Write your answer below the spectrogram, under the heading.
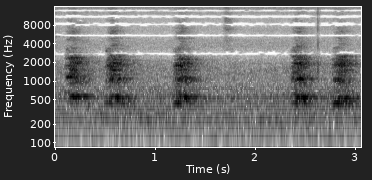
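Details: A dog barks in the afternoon, near a 15-week-old puppy who dislikes the noise. It may be the neighbor's dog or the puppy. Five short, hoarse barks come in two pairs and a single over three seconds, above a steady high-pitched electronic hum.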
